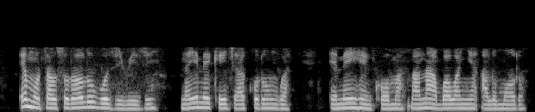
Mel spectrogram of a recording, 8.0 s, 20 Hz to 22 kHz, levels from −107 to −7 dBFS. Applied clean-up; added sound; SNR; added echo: none; none; none; none.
